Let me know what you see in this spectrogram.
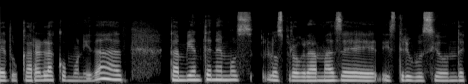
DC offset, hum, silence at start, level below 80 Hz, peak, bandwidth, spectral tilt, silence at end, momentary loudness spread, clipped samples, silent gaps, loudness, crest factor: under 0.1%; none; 0 s; -70 dBFS; -8 dBFS; 13 kHz; -5.5 dB/octave; 0.05 s; 6 LU; under 0.1%; none; -23 LUFS; 14 dB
